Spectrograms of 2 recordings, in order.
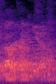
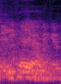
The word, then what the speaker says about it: IKEA: Yeah, I want to see bad enough not saying IKEA.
